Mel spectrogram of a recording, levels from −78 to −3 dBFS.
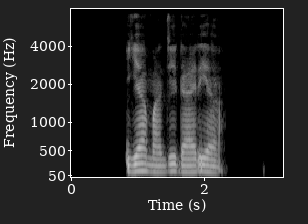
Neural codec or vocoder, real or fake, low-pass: none; real; 7.2 kHz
